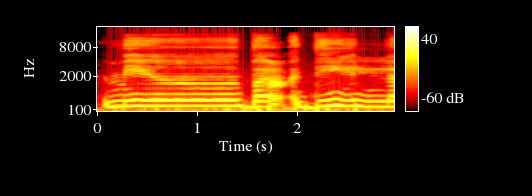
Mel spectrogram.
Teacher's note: Nun mati bertemu ba. Tukarkan bunyi nun mati kepada bunyi mim. Iqlab.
